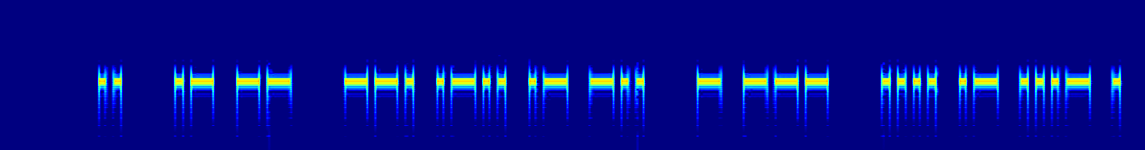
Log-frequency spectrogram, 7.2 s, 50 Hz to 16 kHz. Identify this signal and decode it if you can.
Morse code, heard as a keyed tone, about 25 wpm, 700 Hz. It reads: I AM GLAD TO HAVE
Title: Sentences from Top 1000 Words - Review Part 4 - 25wpm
